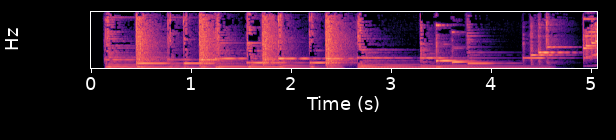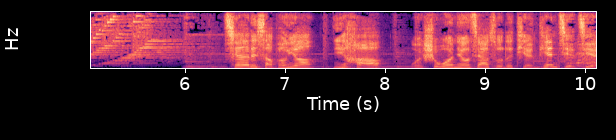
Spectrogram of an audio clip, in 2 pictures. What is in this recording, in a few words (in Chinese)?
女 绘本故事; 我不想离开你; 可爱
